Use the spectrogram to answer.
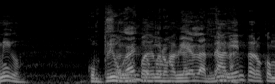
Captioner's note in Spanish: Hablan al unísono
